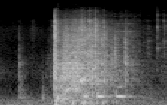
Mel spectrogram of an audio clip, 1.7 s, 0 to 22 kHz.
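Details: John Deere E140 riding mower with a newly installed starter: a strong, quick whirring crank with even beats for under a second; the starter spins the engine freely, as it should.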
